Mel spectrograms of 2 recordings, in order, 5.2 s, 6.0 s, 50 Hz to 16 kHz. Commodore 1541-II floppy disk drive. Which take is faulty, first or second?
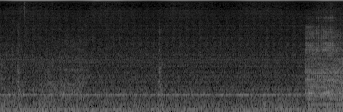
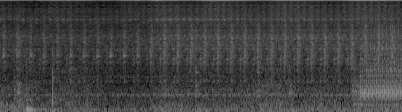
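second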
